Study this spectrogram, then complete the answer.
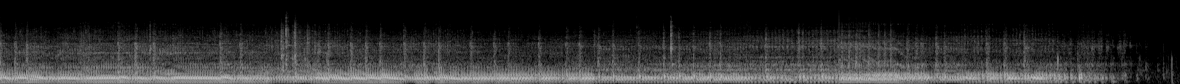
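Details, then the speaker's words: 1974 Kawasaki G5 100cc rotary-valve two-stroke, barn-stored since 1985, carb cleaned, new NGK plug not gapped: ragged crackle under load, note sagging then dying; bogging and stalling, cause unclear, plug gap suspected. "there is one big issue and that is just it would not stay running oh it's bogging oh no what is going"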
